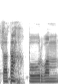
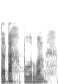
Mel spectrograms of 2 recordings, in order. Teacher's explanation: Whenever there is a visarga followed by a pakara or a kakara, okay, this visarga takes a half visarga sound.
